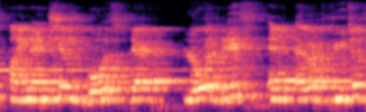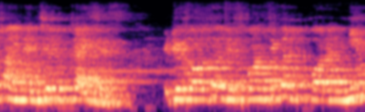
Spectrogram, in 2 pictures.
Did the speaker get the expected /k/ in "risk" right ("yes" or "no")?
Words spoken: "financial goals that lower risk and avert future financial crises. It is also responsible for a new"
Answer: no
